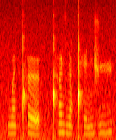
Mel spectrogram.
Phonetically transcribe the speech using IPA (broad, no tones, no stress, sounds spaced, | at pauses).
w ə̃ ǃʰ ə | ǃʰ ə̃ zʲ ɑ̃ ǃʰ e n d͡ʒ y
